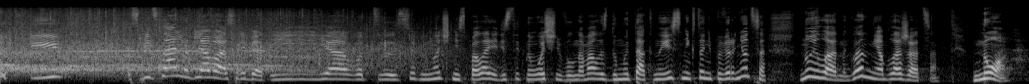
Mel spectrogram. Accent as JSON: {"language": "Russian", "town": "Novosibirsk", "region": "Novosibirsk Oblast", "country": "Russia", "said": "Я из Новосибирска, мне 32 года."}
